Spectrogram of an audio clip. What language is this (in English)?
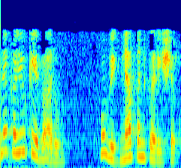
Gujarati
